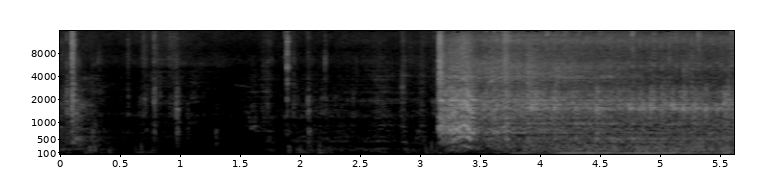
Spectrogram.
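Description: A vehicle engine starts suddenly about three seconds in and settles into a steady idle. Before that there are only faint small clicks and rustles.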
